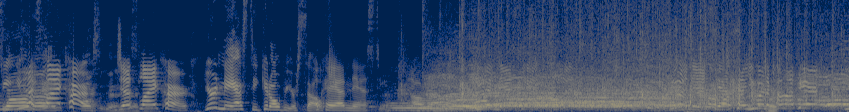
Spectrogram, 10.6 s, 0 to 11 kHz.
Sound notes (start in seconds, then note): 5.1 audience cheering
